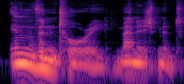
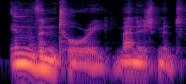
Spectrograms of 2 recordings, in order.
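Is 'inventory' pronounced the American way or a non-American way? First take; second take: American; American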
